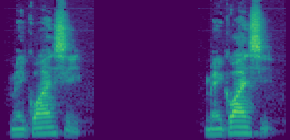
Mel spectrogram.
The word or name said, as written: meiguanxi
